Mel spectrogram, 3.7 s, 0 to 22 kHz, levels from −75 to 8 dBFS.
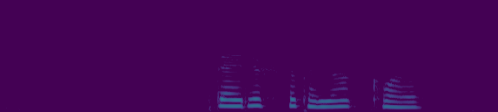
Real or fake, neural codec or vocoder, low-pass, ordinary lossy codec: fake; codec, 16 kHz, 0.5 kbps, FunCodec, trained on LibriTTS, 25 frames a second; 5.4 kHz; none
